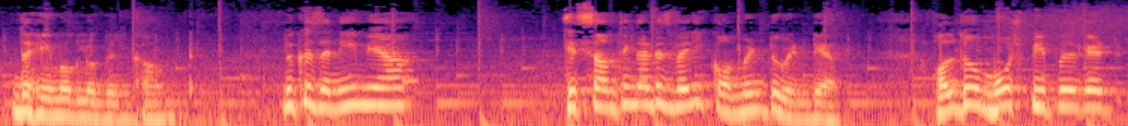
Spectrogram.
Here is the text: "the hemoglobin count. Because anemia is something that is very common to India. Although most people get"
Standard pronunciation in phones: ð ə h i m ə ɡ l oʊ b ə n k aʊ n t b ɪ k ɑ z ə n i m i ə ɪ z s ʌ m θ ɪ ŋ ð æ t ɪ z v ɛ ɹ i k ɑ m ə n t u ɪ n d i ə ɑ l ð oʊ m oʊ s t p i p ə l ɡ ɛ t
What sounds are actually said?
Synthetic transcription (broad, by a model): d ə h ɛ m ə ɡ l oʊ b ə l k aʊ n t b ɪ k ɑ z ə n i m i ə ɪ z s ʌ m t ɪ ŋ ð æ t ɪ z v ɛ ɹ i k ɑ m ə n t u ɪ n d i ə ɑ l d oʊ m oʊ s t p i p ə l ɡ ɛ t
